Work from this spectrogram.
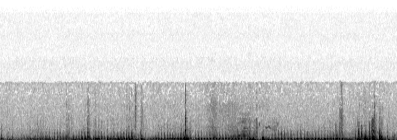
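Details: Two male pet guinea pigs, Toffee and Fudge, playing and eating carrot stick snacks between bouts of popcorning; a continuous low pulsed chuttering rumble across the clip, broken by soft taps, clicks and rustling.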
